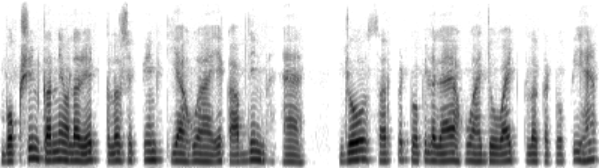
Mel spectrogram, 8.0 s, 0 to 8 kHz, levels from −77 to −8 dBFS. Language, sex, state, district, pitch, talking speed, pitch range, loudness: Hindi, male, Jharkhand, Palamu, 140 Hz, 195 wpm, 130-150 Hz, -19 LUFS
